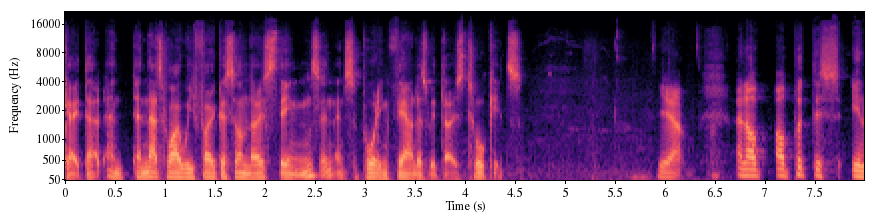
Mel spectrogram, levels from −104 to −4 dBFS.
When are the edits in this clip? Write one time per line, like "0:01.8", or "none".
none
